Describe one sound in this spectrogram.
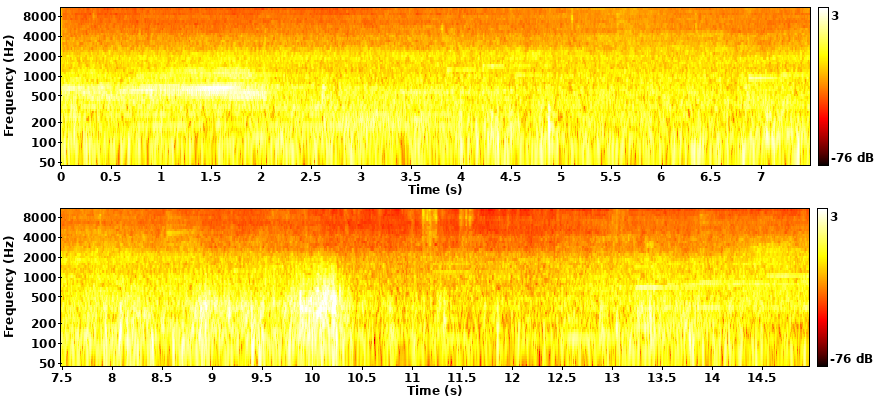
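Wind rumbles across the open outdoors.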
